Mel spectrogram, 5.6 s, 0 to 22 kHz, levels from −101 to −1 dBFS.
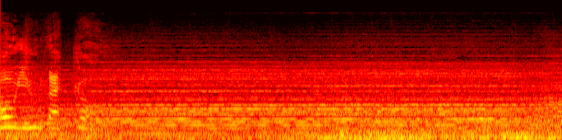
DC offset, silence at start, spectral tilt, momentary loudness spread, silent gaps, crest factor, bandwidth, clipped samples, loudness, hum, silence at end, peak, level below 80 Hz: under 0.1%; 0 s; -6.5 dB/octave; 4 LU; none; 18 dB; 13 kHz; under 0.1%; -37 LUFS; none; 0 s; -16 dBFS; -42 dBFS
